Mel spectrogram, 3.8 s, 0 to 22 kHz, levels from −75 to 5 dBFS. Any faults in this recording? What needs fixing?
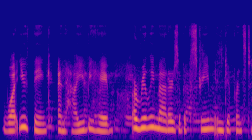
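A feedback echo between two devices runs from 0.67 s to 3.79 s: one device replays the other's call audio, and that microphone recaptures it, so the sound returns roughly every 0.4 s, peaking about 19 dB below the speech. On a spectrogram, faint copies of each syllable trail at that spacing. Prevent it by muting all but one device in the room.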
